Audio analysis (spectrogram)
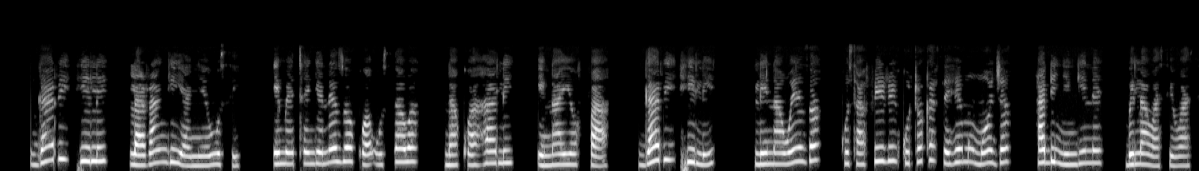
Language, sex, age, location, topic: Swahili, female, 25-35, Nairobi, finance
